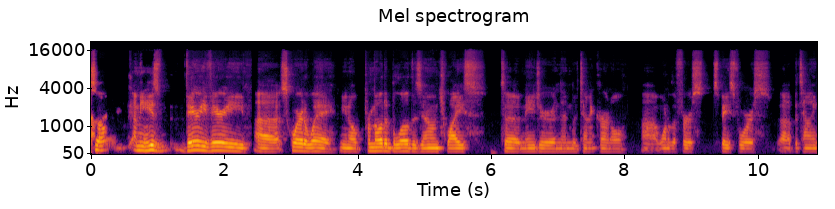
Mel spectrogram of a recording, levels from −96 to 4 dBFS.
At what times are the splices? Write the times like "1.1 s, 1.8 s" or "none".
1.2 s, 2.4 s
